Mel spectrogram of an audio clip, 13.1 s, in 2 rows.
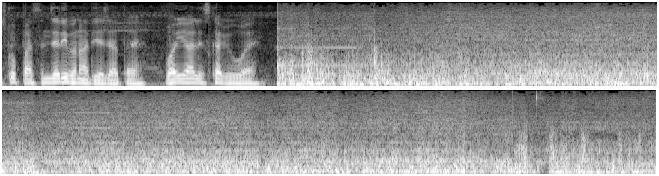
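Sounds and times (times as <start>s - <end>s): wind buffeting microphone: 2.7s - 13.0s
train wheels rumbling on rails: 2.8s - 13.0s.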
